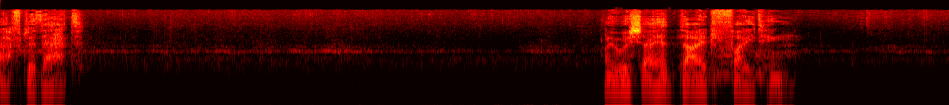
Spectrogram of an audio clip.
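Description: A man speaks quietly and sadly, close by.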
